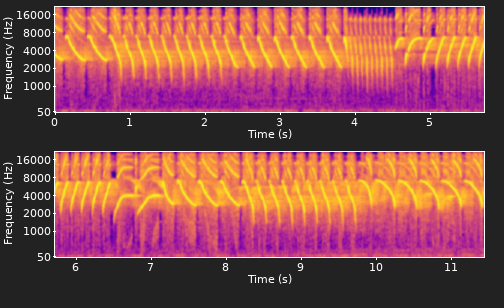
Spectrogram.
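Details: Canary singing a long roll as a lure for young birds: fast whistled down-sweeps, a dense buzzing trill in the middle, then swooping notes and more rapid rolling phrases.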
